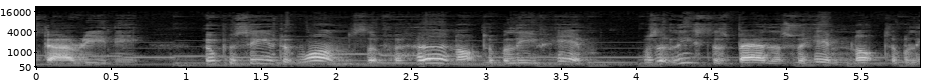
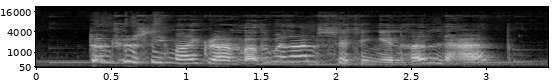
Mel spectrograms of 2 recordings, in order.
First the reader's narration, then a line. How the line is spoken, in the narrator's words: exclaimed the princess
